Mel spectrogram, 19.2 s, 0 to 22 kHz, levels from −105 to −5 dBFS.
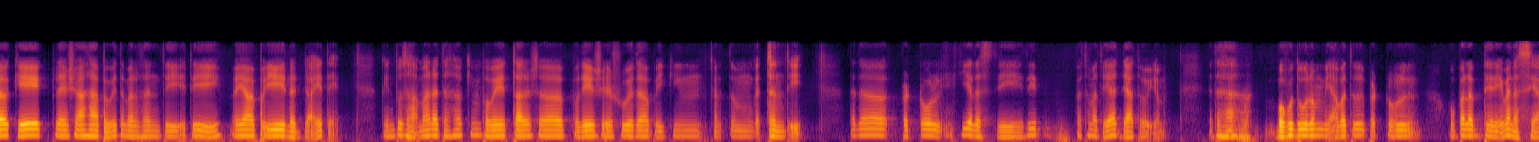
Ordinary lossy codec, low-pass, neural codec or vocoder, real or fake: none; 7.2 kHz; codec, 24 kHz, 0.5 kbps, DualCodec; fake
